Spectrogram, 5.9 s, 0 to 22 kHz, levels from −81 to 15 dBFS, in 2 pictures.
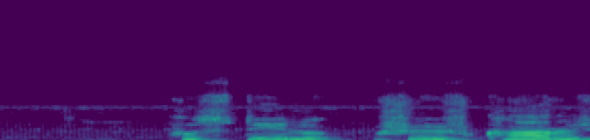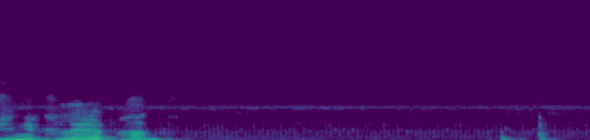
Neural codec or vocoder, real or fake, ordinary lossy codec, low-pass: none; real; Opus, 24 kbps; 7.2 kHz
